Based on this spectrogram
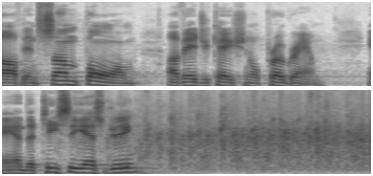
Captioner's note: applause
